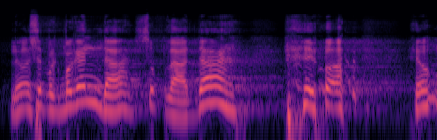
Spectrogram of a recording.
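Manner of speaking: ordinary talk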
